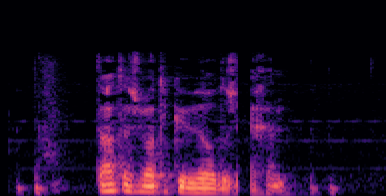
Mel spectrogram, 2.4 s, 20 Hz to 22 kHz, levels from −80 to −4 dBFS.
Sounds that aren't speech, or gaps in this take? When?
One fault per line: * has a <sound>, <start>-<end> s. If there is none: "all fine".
* has a dropout, 1.5-1.6 s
